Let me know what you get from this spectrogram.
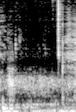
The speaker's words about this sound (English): Bit of radio magic here. If you hear a click, that's me clicking the mouse to have a look at a page.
